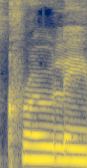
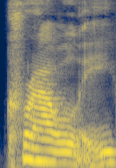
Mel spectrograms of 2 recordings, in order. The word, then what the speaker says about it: Crowley: point in his life he said that it's Crowley that rhymes with holy and that's how I know that you're my friend but if you call me Crowley which rhymes with fouli then I know that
